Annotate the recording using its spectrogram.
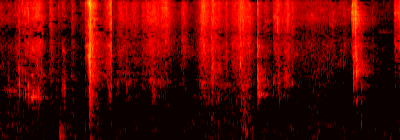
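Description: Faint crackling of masking tape being pulled off the roll, torn and pressed onto cardboard tubes, with a few sharp clicks, the clearest about a second in.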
